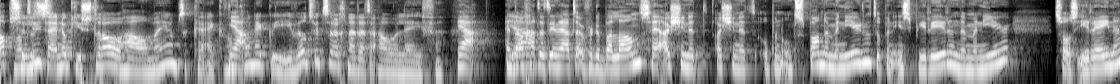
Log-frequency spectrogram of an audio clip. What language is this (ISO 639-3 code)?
nld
